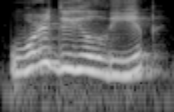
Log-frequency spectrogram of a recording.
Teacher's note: Goes down because it's a WH question.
